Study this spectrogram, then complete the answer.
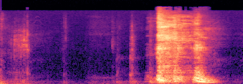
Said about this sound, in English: Boy, I got a cough this morning. A cough? Yes.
